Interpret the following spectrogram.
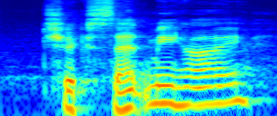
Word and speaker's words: Csikszentmihalyi: that I've seen that apparently his name is pronounced even though there's ELLs in there it's me hi Csikszentmihalyi although I've heard people know him go he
